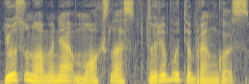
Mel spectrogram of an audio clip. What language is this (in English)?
Lithuanian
